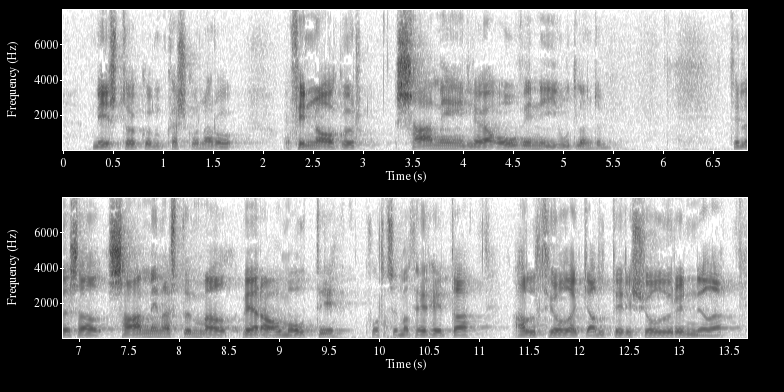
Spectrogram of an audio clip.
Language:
Icelandic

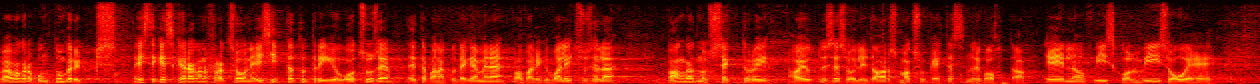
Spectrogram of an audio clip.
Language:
Estonian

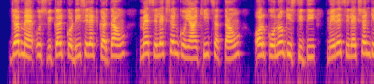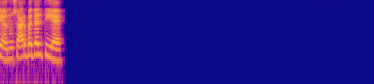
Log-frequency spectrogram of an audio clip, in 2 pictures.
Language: Hindi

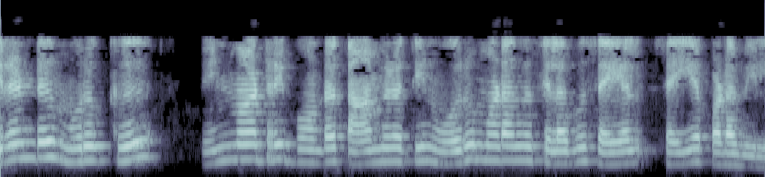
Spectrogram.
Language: Tamil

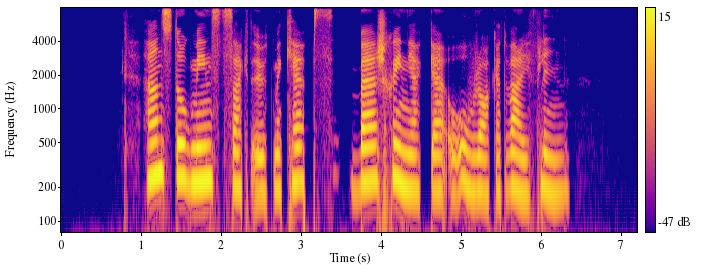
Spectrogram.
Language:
Swedish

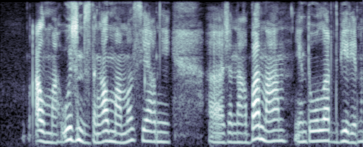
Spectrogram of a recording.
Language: Kazakh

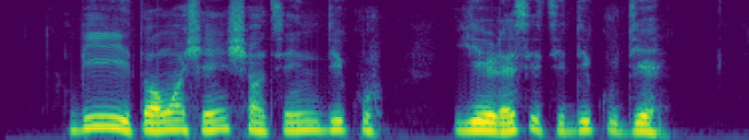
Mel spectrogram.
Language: Yoruba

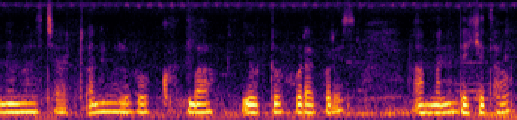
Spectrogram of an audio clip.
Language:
Odia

